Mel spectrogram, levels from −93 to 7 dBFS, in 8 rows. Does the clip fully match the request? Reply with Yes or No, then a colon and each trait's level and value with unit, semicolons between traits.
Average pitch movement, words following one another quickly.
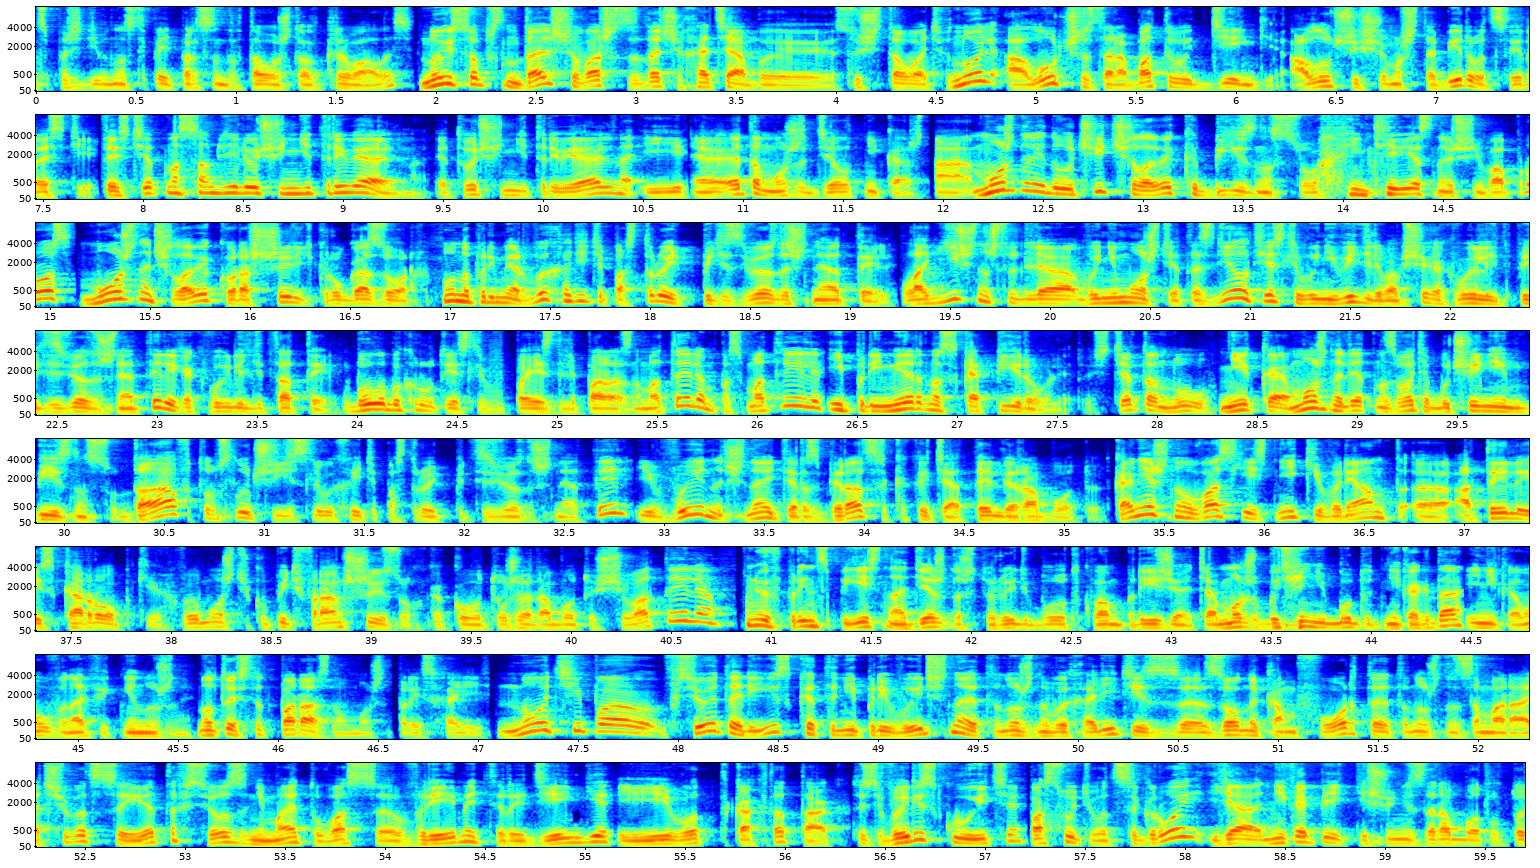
No: wide, 6.9 semitones; fast, 220 wpm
